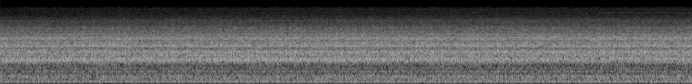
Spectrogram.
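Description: Metal lathe running steadily at about 1400 RPM, a steady whine made of several high tones, while a diamond triangle file is held against a glass test tube spinning in its collet to score it.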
